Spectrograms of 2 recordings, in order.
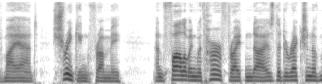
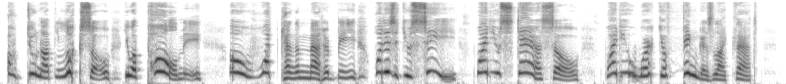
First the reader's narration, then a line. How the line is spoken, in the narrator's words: My aunt cried out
